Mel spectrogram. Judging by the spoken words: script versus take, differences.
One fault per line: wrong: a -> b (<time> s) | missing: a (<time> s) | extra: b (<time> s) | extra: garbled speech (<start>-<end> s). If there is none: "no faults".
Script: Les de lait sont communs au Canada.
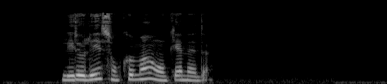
no faults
